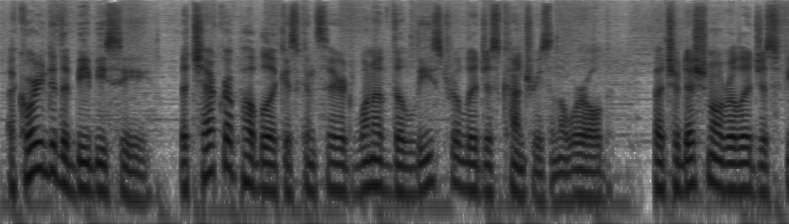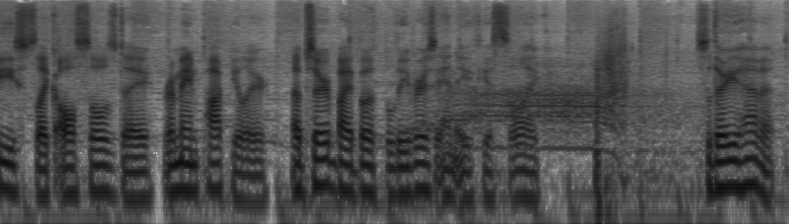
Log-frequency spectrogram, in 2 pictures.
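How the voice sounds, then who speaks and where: A man's voice: on the low side, fast talker, darkish tone, soft background music. A man co-hosting a podcast, speaking in a storytelling and conversational style. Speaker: podcast co-host. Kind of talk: scripted story narration and casual banter.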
